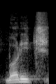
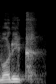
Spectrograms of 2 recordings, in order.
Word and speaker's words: Boric: Y Boric, que todo eso se pronuncia Boric, no Boric, porque Ujú. es un apellido croata. La C es CH.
